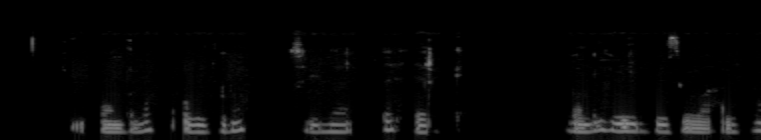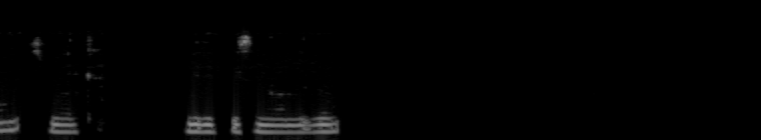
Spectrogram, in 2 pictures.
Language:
Somali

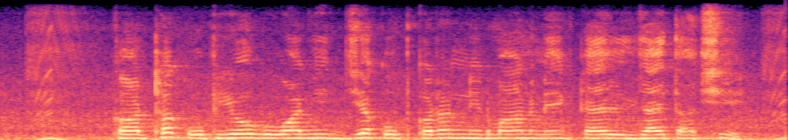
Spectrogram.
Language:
Maithili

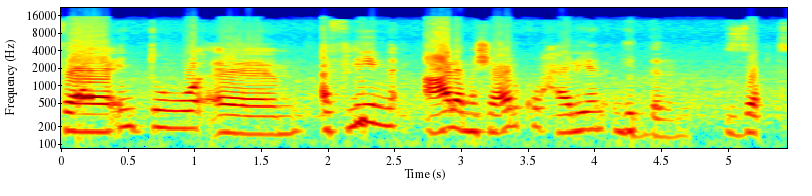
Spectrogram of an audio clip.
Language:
Arabic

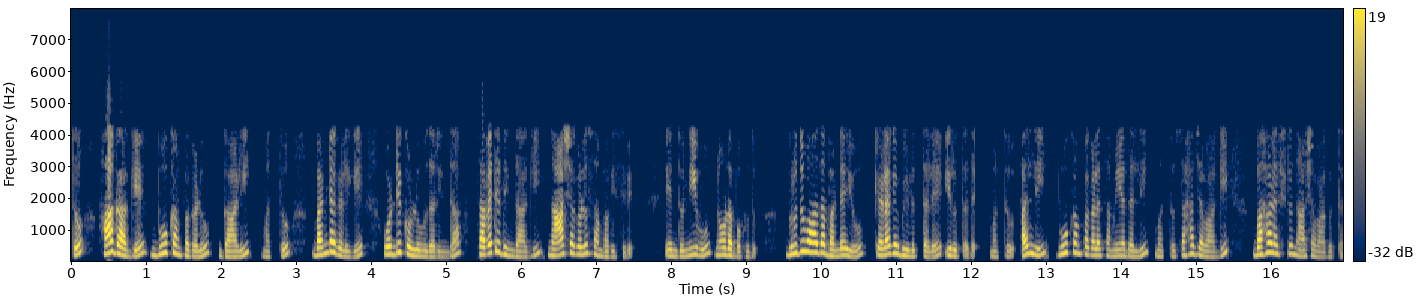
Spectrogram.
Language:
Kannada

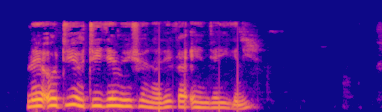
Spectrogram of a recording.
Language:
Luo (Kenya and Tanzania)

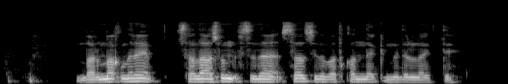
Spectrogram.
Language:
Uyghur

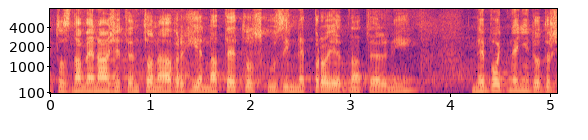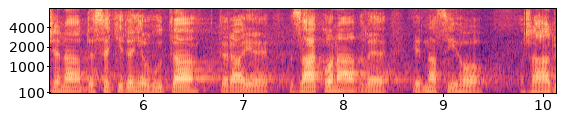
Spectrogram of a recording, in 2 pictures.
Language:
Czech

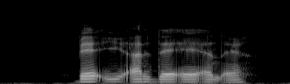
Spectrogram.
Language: Norwegian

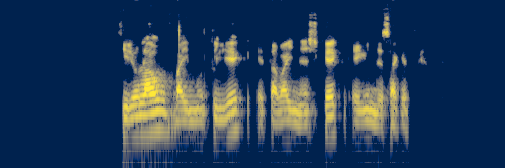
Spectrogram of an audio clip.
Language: Basque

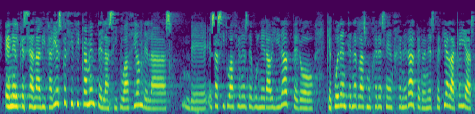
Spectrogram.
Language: Spanish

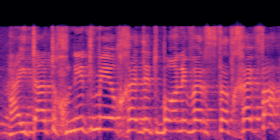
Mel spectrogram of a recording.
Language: Hebrew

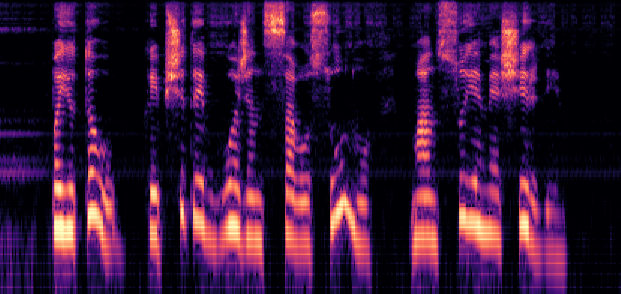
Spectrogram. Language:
Lithuanian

